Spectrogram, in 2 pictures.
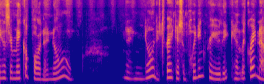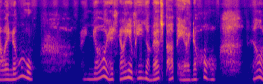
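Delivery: tender owner cooing to her puppy. Real, not acted. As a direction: lull a sleepy puppy back to rest. Baby talk to sleepy puppy.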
